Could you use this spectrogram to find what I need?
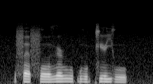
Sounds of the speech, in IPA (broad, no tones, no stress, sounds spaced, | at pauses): f ɜ f o ð ə˞ β u ɓ u kʲ ə˞ j u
